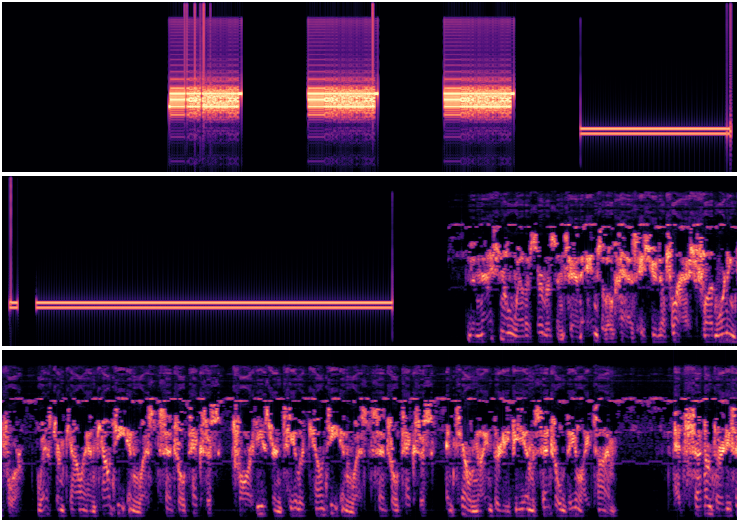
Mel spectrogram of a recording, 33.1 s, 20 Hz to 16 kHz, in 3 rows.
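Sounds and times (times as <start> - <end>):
harsh data bursts: 17.7 - 33.0.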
